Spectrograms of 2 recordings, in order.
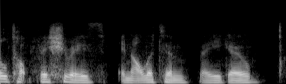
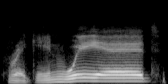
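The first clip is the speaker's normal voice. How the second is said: "friggin' weird" stretched very slowly, high and louder; long, high, exasperated stretch on "friggin' weird"; drawn-out emphasis; 8 semitones higher, 5 dB louder, much slower than usual. Real, not acted. Emphasising how strange meds feel.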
